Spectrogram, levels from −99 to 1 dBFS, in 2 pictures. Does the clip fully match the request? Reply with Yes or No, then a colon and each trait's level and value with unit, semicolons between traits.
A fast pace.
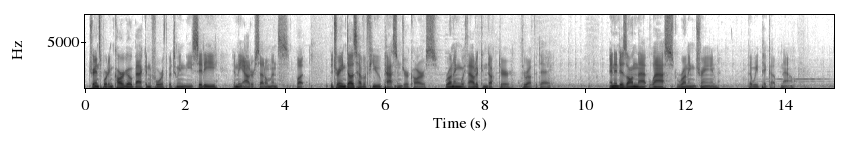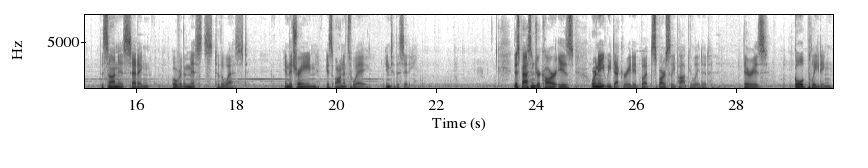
No: average, 150 wpm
